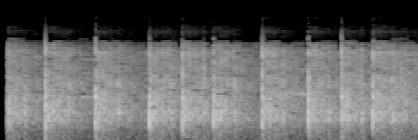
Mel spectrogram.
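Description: A rapid, uneven barrage of about ten gunshots, sharp cracks each trailing off in an echo, heard through a home security camera's microphone.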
